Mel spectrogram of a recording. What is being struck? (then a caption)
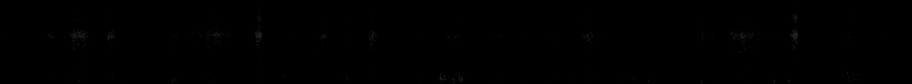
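Graphite pencil on a paper notebook page. A wooden graphite pencil is held in the hand and scratches across a thin lined paper notebook page lying flat, writing cursive Hangul. The strokes come as quick, bright, hissy scratches in short bursts with little low end, and the same page and pencil are used throughout.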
